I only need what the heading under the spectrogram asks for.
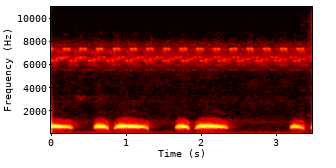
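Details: Wild-caught spotted dove cooing persistently, trapping recording of 9 January 2024: soft low short-long pairs, the second note swelling and fading, spaced about a second apart, ending in a brief click over a constant high hum.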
